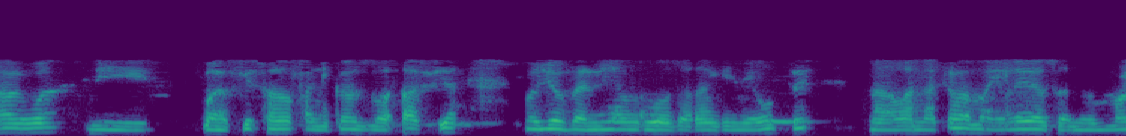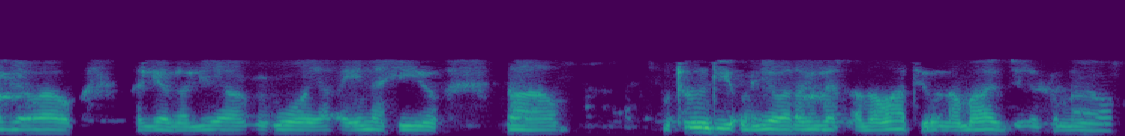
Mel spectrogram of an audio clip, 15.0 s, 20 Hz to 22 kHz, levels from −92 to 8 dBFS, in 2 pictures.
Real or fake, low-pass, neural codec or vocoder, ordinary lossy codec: fake; 3.6 kHz; codec, 16 kHz, 2 kbps, X-Codec, HuBERT features, trained on general audio; MP3, 24 kbps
